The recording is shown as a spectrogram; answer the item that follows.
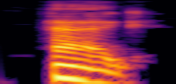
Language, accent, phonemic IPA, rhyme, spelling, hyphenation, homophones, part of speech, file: English, Australia, /hæːɡ/, -æɡ, hag, hag, Hague, noun / verb, En-au-hag.ogg
- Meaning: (noun) 1. A witch, sorceress, or enchantress; a female wizard 2. An ugly old woman 3. An evil woman 4. A woman 5. A fury; a she-monster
